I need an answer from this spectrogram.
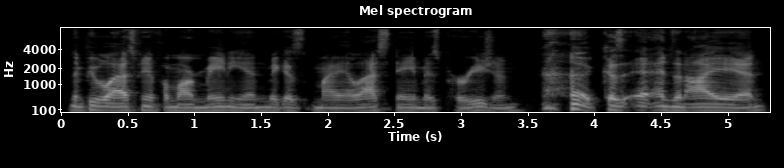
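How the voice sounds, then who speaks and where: Very deep-voiced man, laid-back podcast chat. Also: fairly even intonation, brisk, a bit bright, dry recording, studio quality. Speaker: podcast co-host. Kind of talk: casual chat.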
